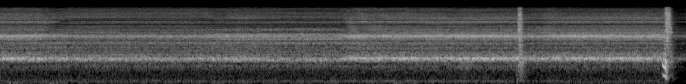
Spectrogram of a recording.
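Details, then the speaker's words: Tecumseh 10 HP engine, engine off, compressed air fed into the cylinder for a leak-down test; steady high airy hiss of escaping air, exhaust valve suspected not sealing. "i don't know if you can hear that but i think that exhaust valve is not sealing correctly"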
